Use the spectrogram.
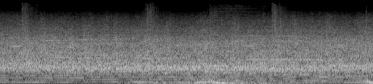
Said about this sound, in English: Crowd on its feet. Center field, Corey Patterson back. He's there. Inning over.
